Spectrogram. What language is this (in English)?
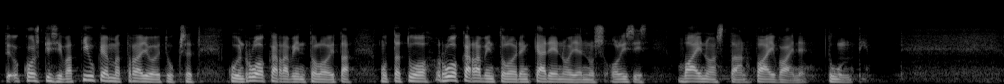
Finnish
